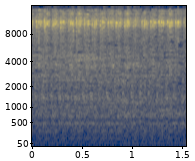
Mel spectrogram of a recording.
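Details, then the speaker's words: Hero BS6 motorcycle (Splendor/HF Deluxe type) idling with a fast dry metallic 'chan chan' rattle; timing chain suspected, about to be opened and checked, not confirmed. "दोस्तों? इसमें से खड़खड़ाहट की 'चान चान चान' जैसी आवाज आ रही है।"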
